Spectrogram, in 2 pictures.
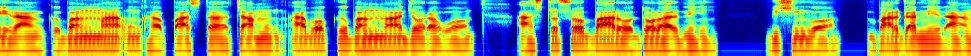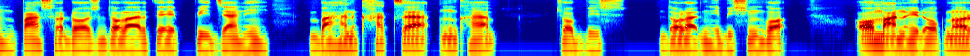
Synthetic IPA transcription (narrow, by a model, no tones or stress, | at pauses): iɾaŋkɯbaŋmaʔṵŋkʰapastat͡ʃamuŋa̰bɔkɯbaŋmad͡ʒɔɾawɔ | astɔsɔbaɾɔdɔlaɾni | bisiŋɡɔ | baɾɡaɾniɾaŋpasɔdɔs̬dɔlaɾtepid͡ʒani | baɦankʰak̚sauŋkʰa | t͡ʃɔbis | dɔlaɾnibisiŋɡɔ | ɔmanɔjɾɔk̚nɔ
